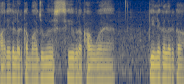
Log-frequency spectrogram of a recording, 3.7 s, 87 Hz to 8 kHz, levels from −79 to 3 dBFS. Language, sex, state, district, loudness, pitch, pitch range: Hindi, male, Madhya Pradesh, Katni, -16 LUFS, 115 Hz, 115-120 Hz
